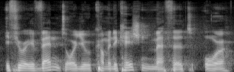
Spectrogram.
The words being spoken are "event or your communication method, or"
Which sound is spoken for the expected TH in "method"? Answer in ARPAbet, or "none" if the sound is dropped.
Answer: TH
